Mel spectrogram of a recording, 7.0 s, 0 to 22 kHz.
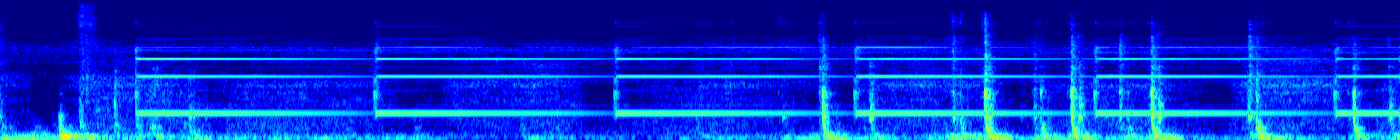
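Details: Jeep 4xe plug-in hybrid with a months-long no-start that won't go into gear: a steady chime repeats about once a second over cabin noise, no engine firing, in park, check-engine lights flashing.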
